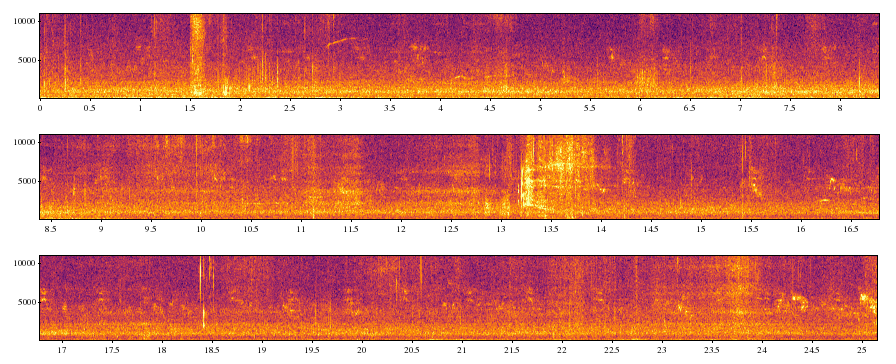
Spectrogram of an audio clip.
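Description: Water laps gently against a stone edge.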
